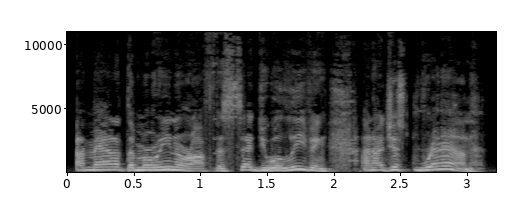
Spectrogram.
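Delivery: gasping out the news after running; hurried breathless explanation; breathless Jackie. Acted. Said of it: "she explained her breathlessness".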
